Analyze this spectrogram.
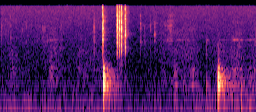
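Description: Small plastic parts click together in a man's hands.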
